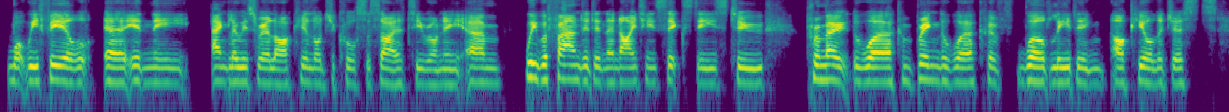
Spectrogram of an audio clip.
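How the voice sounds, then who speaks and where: Bright-voiced woman hosting a Q&A. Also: sits low, level tone, measured pace, no room sound. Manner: polite, formal thanks. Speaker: host of the society's lecture. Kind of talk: moderating a Q&A. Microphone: headset on a video call.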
